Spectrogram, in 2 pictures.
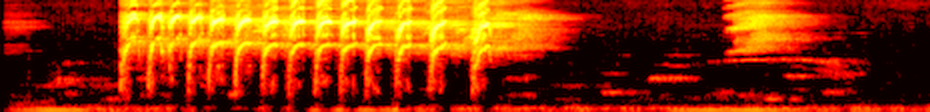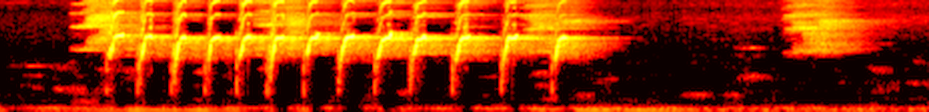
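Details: Greater green leafbird song used to provoke another bird into singing: two bursts of rapid, evenly repeated bright chirping notes, about two seconds each, with brief buzzy notes between; a low hum underneath.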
